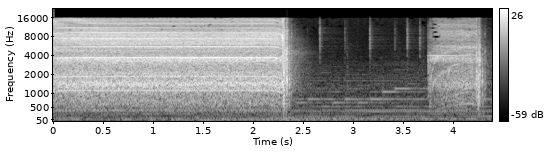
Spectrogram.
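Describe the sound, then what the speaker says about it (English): A power drill runs loudly into Supawood board for a couple of seconds, stops abruptly, then whirs up again briefly near the end; no voices. "then we can drill the next one."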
